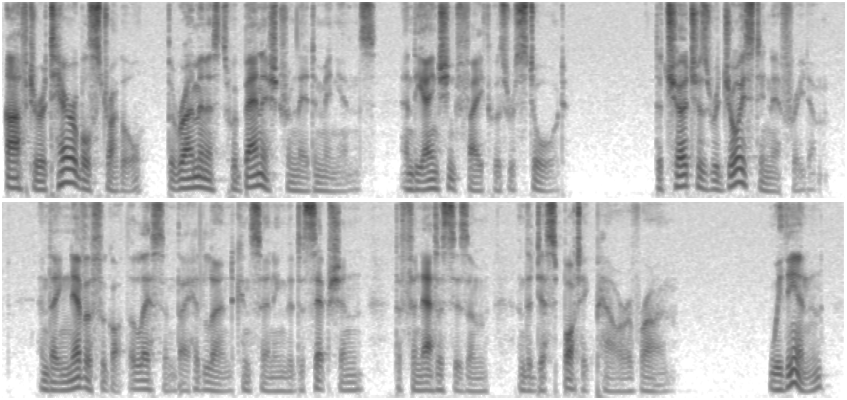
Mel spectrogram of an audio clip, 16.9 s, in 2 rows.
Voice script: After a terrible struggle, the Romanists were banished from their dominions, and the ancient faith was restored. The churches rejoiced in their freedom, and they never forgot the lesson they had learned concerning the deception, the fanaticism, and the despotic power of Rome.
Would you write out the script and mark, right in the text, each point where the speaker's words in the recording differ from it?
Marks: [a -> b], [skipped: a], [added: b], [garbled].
After a terrible struggle, the Romanists were banished from their dominions, and the ancient faith was restored. The churches rejoiced in their freedom, and they never forgot the lesson they had learned concerning the deception, the fanaticism, and the despotic power of Rome. [added: Within]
